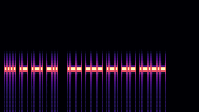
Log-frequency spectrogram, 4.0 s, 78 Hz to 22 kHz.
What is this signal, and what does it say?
Morse code, heard as a keyed tone, about 40 wpm, 700 Hz. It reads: HARD WORK.
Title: Sentences from Top 1400 Words 40wpm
